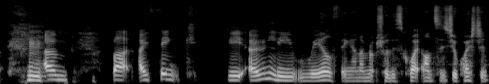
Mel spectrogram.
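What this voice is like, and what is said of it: Fast British accent. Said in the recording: “I can still waffle very fast in a very obviously British accent”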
